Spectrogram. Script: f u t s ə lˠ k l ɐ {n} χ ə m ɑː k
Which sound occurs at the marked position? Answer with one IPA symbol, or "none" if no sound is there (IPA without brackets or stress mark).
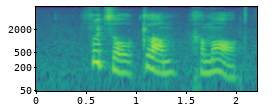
m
